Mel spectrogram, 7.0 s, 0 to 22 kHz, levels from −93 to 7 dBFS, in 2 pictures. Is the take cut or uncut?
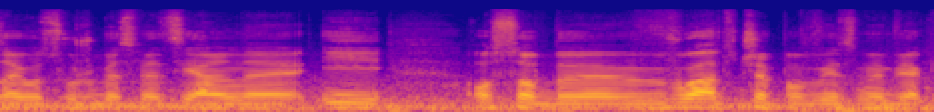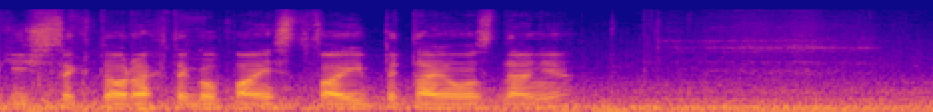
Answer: uncut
